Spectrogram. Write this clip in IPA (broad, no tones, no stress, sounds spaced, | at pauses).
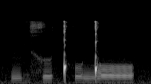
n e̤ x ɯ ǃʰ u ŋ͡ǃ o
